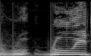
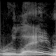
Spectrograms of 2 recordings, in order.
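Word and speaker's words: Rhule: Asked him how to pronounce his last name. Wanted to make sure. Stole Rule to my face. – Rule, not Roulet.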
